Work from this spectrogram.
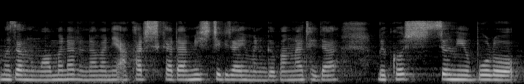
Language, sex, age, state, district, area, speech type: Bodo, female, 18-30, Assam, Kokrajhar, urban, spontaneous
